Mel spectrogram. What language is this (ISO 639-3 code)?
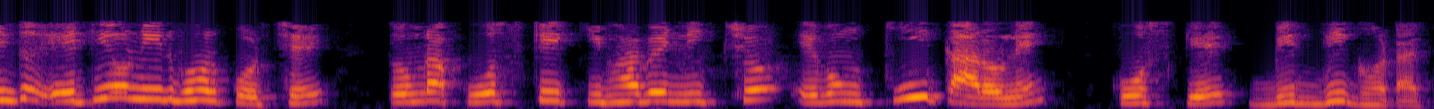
ben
